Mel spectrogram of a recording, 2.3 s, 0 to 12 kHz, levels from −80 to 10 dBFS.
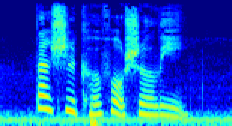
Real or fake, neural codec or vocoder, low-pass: real; none; 10.8 kHz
